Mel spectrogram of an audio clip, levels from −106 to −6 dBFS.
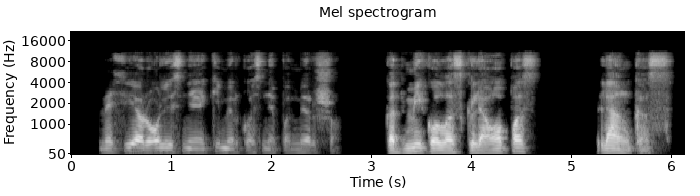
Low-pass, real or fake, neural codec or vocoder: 10.8 kHz; real; none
